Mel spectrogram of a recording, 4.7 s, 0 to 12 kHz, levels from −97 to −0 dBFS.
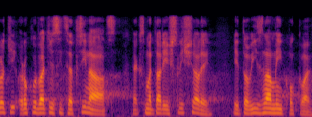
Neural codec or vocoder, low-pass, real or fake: codec, 16 kHz, 2 kbps, FunCodec, trained on LibriTTS, 25 frames a second; 7.2 kHz; fake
